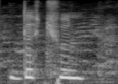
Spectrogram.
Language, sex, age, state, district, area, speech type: Kashmiri, female, 30-45, Jammu and Kashmir, Budgam, rural, read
